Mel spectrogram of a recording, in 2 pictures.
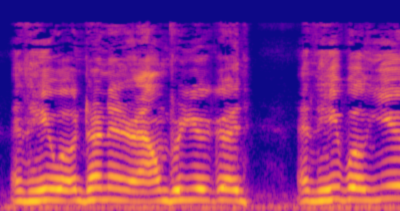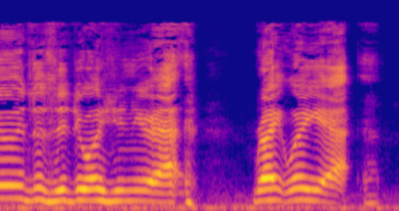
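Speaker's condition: Cerebral palsy

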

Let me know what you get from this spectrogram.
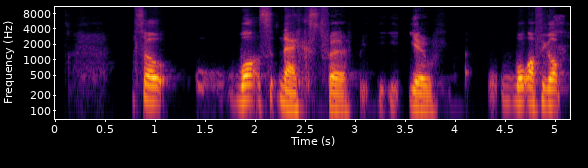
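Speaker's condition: Stammering; self-described proud recovering stammerer, stammering activist; worried speech might be awful in this interview; prolonged sounds

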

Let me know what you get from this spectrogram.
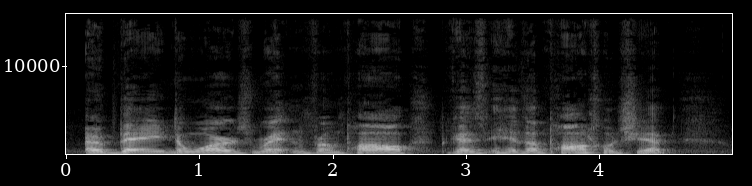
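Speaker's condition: Cerebral palsy

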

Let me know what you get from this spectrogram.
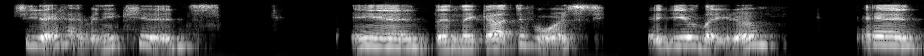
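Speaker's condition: Cerebral palsy; age 32, wheelchair user

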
